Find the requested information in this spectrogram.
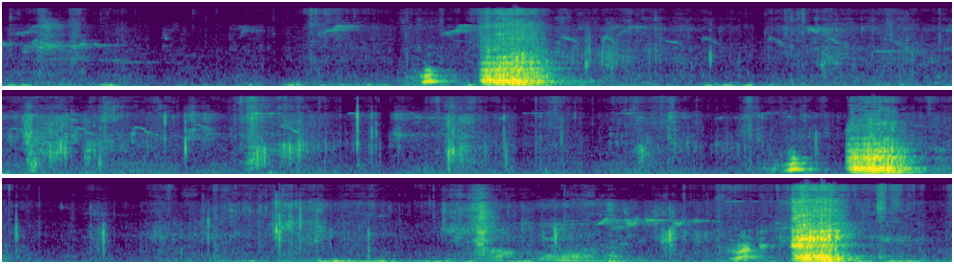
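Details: A village desi bull calls out to a friend to return home with three abrupt, coarse bellows spaced several seconds apart, each opening with a brief grunt, over scattered rustling and light background noise.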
